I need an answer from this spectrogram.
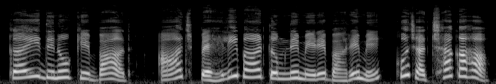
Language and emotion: Hindi, surprised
